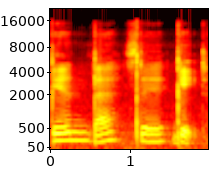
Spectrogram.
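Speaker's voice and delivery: investigate, syllable by syllable with short pauses. Teaching the syllables of investigate, with short pauses between each syllable. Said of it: "you can hear I kind of like take pauses almost".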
